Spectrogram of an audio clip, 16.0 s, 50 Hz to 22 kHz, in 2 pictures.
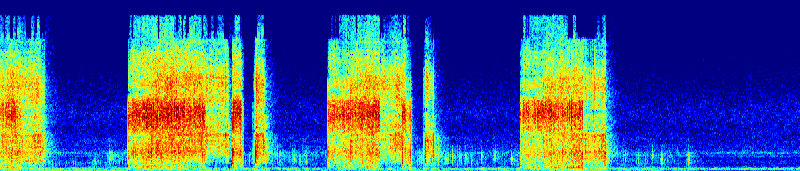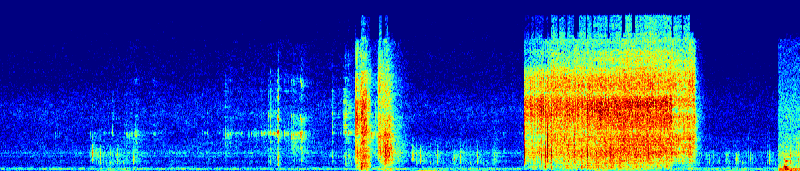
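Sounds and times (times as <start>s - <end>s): welding arc crackling and hissing: 0.0s - 0.6s, 1.2s - 6.6s, 11.4s - 15.8s.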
